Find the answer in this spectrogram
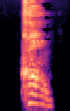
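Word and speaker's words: calm: For example காம் சிஏஎல்எம் இதனை காம் என உச்சரிக்க வேண்டும், எல் சைலண்ட்.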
